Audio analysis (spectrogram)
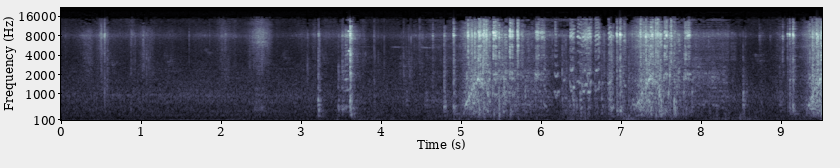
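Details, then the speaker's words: Craftsman Eager 1 22" self-propelled mower, Tecumseh 5.5HP engine, rebuilt carburetor fitted, tank dry before gas added: several short recoil pulls spin briefly with a squeal, never catch; cranking no-start, no fuel, spark later confirmed. "Man, it wants to, you know what I'm saying? But it seems like it's not getting enough spark or something or fuel."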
